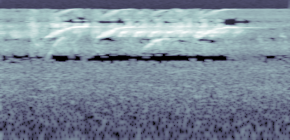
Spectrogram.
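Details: Bananaquit singing: faint, thin, very high rising and falling squeaky sweeps that overlap in a dense wheezy jumble, set against a soft outdoor hiss.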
